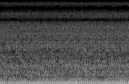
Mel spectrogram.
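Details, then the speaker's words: Maruti Suzuki Baleno in winter, cold start: steady, smooth drone at raised fast-idle rpm with no knocks or grinding, rpm dropping gradually on its own as it warms; normal cold start fast idle. "तो भाई देखो RPM कितने ज्यादा RPM हो रहे हैं। अभी देखो अब धीरे-धीरे अपने आप कम हो जाएंगे।"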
